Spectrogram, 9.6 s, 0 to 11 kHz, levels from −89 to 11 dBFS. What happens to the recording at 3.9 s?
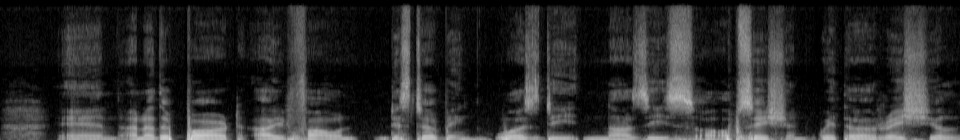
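At 3.9 s, as across the whole clip, the speech shows a wrong sample rate fault. The samples are clocked out slower than they were captured, with no conversion, so everything runs at about 0.69 times normal speed and sits roughly 6.5 semitones low, which fits a 32 kHz recording played back at 22 kHz.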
